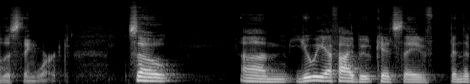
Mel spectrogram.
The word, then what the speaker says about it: UEFI: you pronounce it because I pronounce it I do all the letters like you do UEFI instead of UI UE ufi it's the very first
